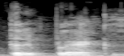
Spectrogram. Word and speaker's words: triplex: o apartamento tal do Tríplex do Guarujá, eu prefiro triplex, as duas pronúncias são aceitas, ele não via ligação entre o triplex e os contratos da OAS com a Petrobras.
